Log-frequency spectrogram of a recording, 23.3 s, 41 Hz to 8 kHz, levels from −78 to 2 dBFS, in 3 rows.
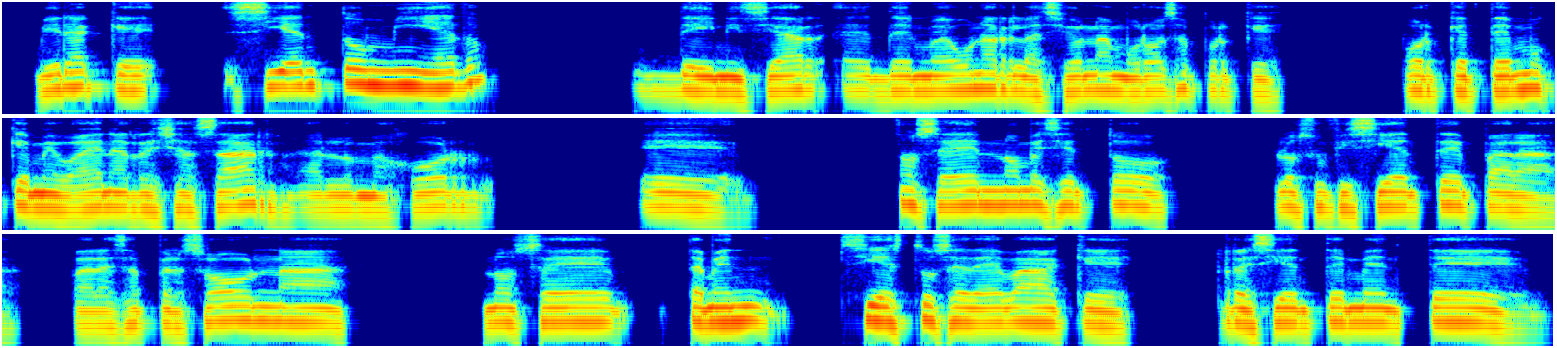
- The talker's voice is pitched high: No, low, 120 Hz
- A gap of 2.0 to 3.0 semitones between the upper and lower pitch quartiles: Yes, narrow, 2.4 semitones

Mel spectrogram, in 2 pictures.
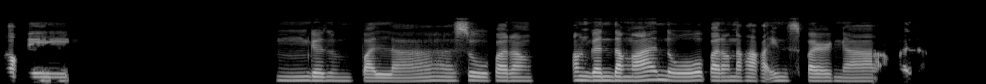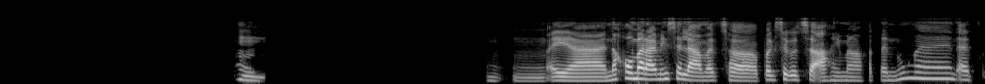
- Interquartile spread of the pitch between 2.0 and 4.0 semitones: Yes, narrow, 2.4 semitones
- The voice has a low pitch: No, medium, 180 Hz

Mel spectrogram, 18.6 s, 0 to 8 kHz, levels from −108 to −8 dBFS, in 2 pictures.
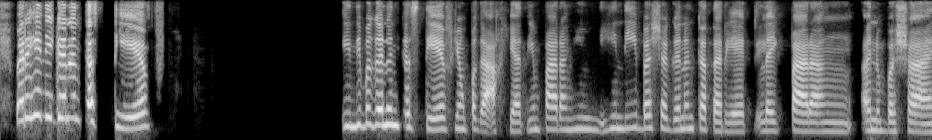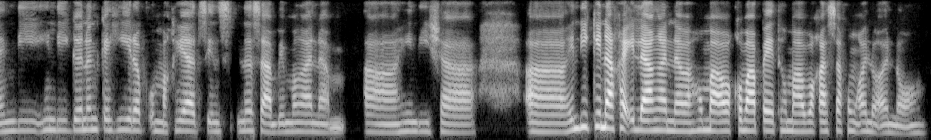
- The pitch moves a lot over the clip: No, average, 4.1 semitones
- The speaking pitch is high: Yes, high, 210 Hz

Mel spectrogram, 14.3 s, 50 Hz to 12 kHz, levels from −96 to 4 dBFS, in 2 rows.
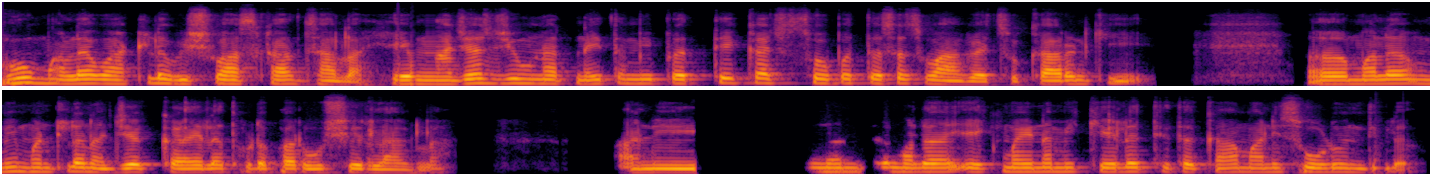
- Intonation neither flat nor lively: No, narrow, 2.0 semitones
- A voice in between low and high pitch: Yes, medium, 155 Hz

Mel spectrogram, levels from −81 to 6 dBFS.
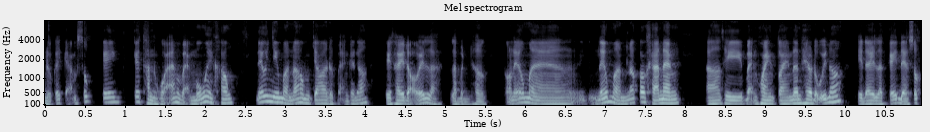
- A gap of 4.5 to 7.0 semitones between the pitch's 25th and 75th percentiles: Yes, average, 4.8 semitones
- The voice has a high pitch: No, low, 125 Hz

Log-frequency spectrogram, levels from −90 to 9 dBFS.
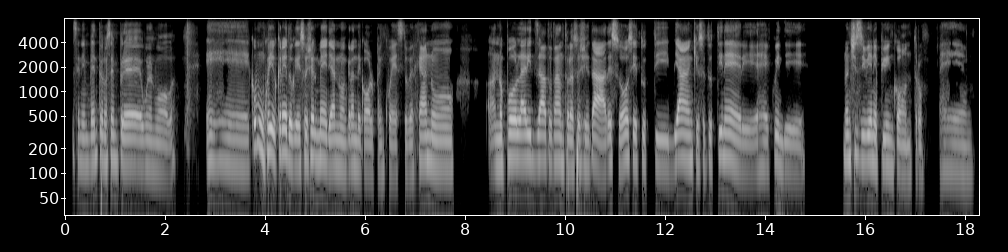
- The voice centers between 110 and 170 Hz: Yes, low, 135 Hz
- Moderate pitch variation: Yes, average, 3.0 semitones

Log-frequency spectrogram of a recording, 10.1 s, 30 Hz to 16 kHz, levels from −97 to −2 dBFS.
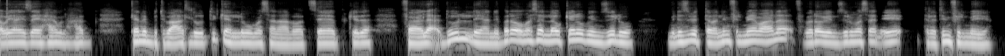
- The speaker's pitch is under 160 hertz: Yes, medium, 140 Hz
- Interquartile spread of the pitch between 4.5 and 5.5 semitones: No, average, 3.4 semitones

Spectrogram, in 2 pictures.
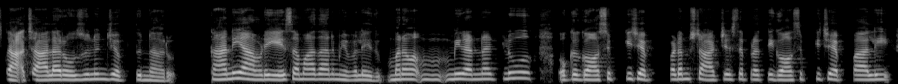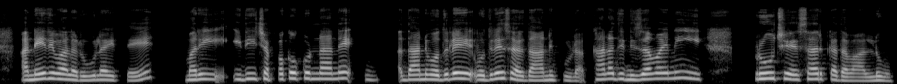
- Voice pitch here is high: Yes, high, 235 Hz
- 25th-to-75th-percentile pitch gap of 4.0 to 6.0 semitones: No, average, 2.8 semitones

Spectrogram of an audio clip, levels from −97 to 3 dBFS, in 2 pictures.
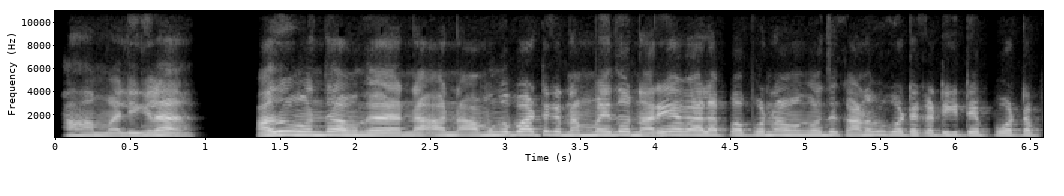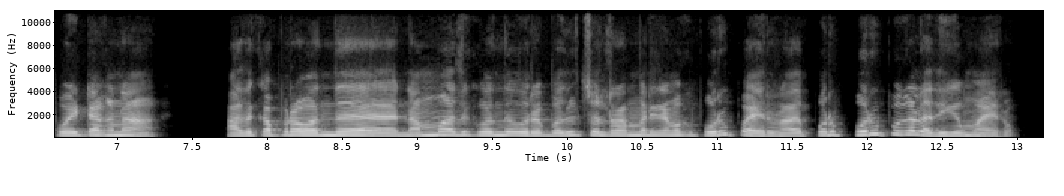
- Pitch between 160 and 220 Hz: No, high, 230 Hz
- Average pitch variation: No, narrow, 2.1 semitones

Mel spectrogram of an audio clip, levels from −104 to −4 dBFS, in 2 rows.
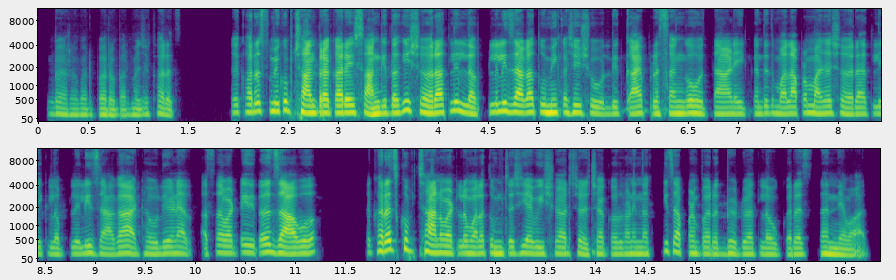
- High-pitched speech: No, medium, 155 Hz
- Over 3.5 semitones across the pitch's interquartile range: No, average, 2.8 semitones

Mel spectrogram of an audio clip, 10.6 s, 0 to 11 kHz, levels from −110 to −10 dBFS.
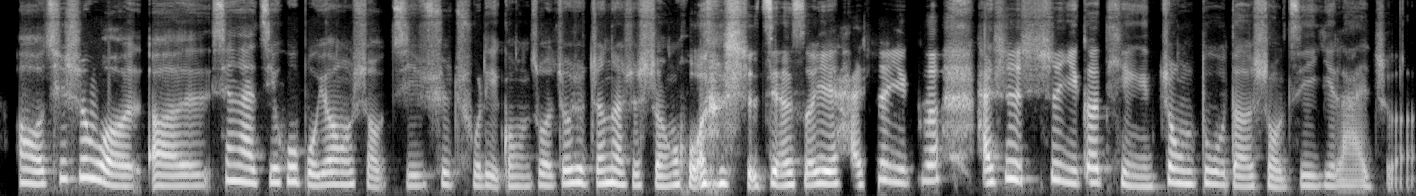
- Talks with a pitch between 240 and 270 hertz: No, high, 205 Hz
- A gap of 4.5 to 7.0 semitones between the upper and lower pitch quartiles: Yes, average, 5.0 semitones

